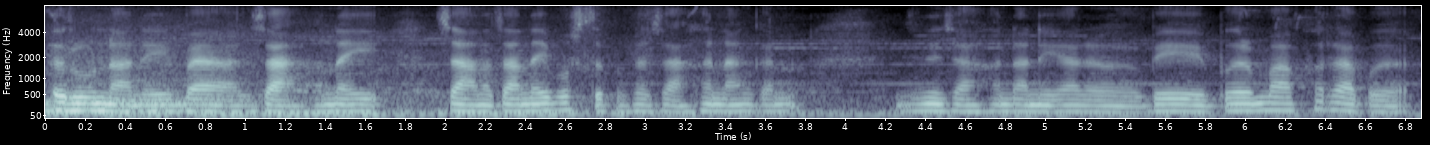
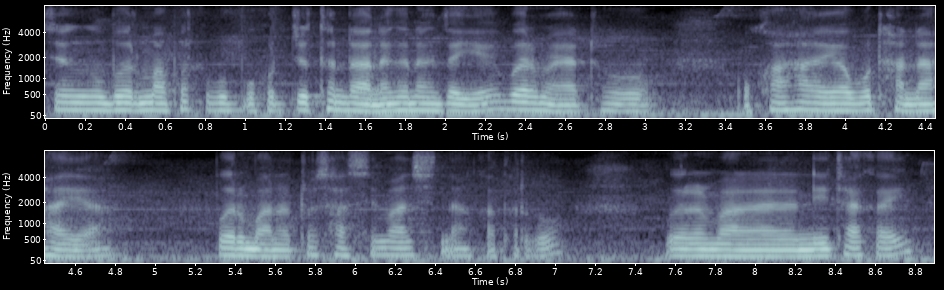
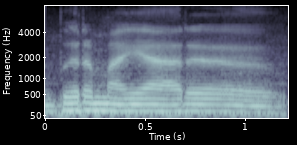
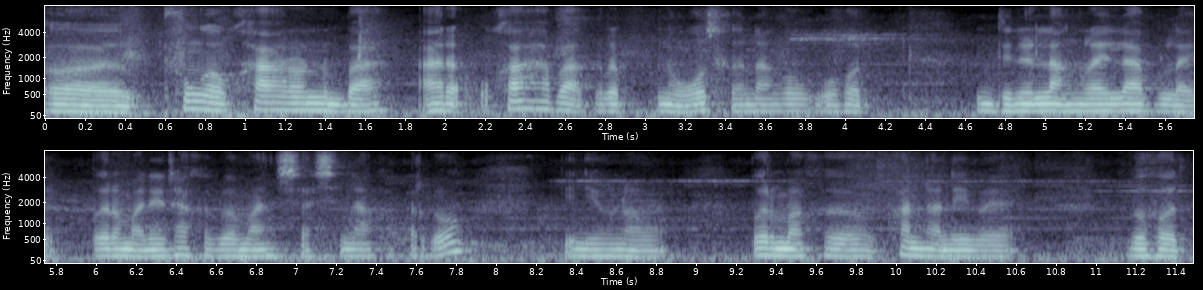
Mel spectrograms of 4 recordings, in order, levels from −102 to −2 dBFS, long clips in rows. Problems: none marked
